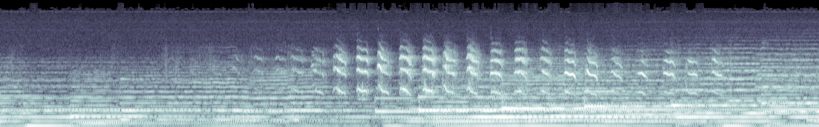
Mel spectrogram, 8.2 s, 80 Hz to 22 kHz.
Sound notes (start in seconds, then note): 2.3 bird squawking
